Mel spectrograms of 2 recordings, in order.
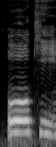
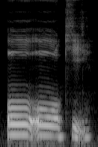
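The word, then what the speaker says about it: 大きい: Remember that you're pronouncing every vowel, but it's just a little different when it's the same vowel. You should say oki, but not o-oki, right? There's no little break in the middle between the two o's.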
